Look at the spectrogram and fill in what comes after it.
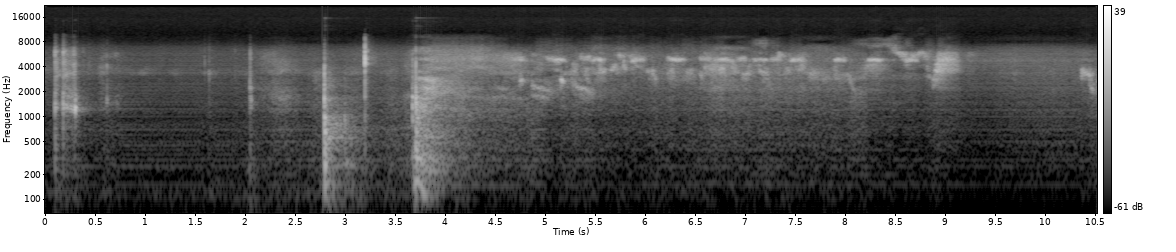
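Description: Two sharp knocks about three and four seconds in, then small birds chirping and twittering for several seconds.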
